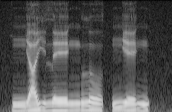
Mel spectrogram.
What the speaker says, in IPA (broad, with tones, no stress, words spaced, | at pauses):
ɲa˩jleː˩ŋ loː˧˩t̚ ɲe˧˩ŋ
